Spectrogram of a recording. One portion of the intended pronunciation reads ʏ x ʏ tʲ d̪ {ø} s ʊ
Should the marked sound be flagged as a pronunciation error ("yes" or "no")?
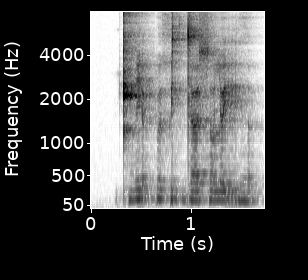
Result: yes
